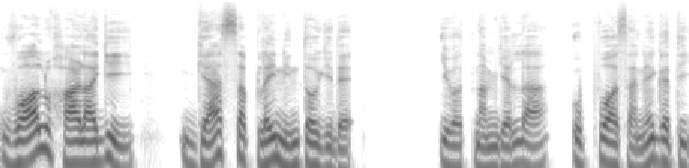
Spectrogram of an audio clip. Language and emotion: Kannada, sad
